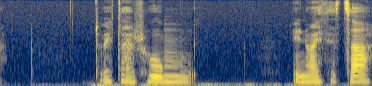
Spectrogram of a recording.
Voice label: "rhwym", Welsh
